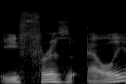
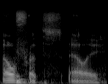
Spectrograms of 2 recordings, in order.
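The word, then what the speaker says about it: Elfreth's Alley: So this is I can't even pronounce it. Ephra's Alley, I guess. Okay. It's a very Elfrith. colorful block. Elfrith's Alley.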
